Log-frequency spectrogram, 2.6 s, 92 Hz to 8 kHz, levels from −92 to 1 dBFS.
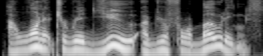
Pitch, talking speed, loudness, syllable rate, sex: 155 Hz, 180 wpm, -19 LUFS, 4.9 syllables/s, male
